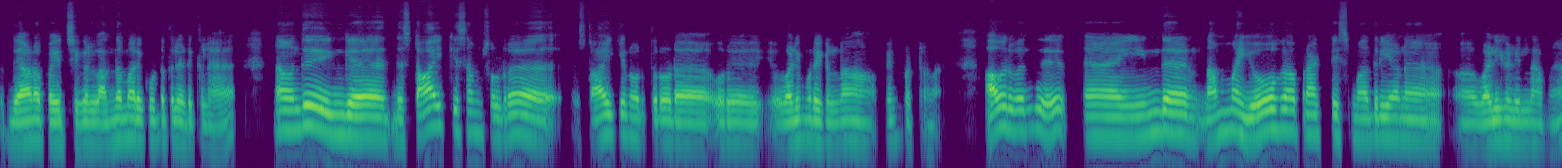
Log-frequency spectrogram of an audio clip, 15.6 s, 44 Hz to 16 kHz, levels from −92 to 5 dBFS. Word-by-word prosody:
தியான 115 +2 +5
பயிற்சிகள் 110 0 -1
அந்த 120 +4 -1
மாரி 130 -1 +3
கூட்டத்துல 120 -1 -3
எடுக்கல, 100 -1 -8 0.6
நான் 170 0 +3
வந்து 200 +4 +4 0.2
இங்க 145 0 +1 0.4
இந்த 120 - -5
ஸ்டாய்கிசம் 170 -5 0
சொல்ற 130 +1 -4 0.7
ஸ்டாய்க்ன்னு 145 -2 -1
ஒருத்தரோட 120 -2 -1 0.4
ஒரு 110 - -2 0.5
வழிமுறைகள்லாம் 115 -1 -1 0.3
பின்பற்றுவேன். 120 +2 -14 0.5
அவரு. 185 -1 +4
வந்து 175 0 -4 0.6
அ - - +1 0.4
இந்த 160 +2 +1 0.4
நம்ம 160 +6 -3 0.2
யோகா 170 +3 +4
ப்ராக்ட்டிஸ் 145 -1 -4
மாதிரியான 130 0 -2 0.6
அ - - -6 0.2
வழிகள் 120 +1 0
இல்லாம, 110 -2 -8
130 Hz, 110 wpm, -23 LUFS, 115-155 Hz, 0.7 s, தியான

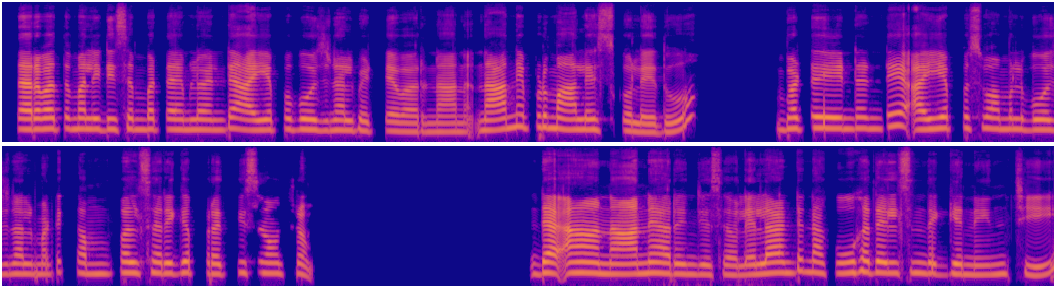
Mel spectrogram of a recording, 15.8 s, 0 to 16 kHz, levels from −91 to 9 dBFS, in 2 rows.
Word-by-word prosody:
తరువాత 250 +1 +6
మళ్ళీ 255 0 +2
డిసెంబర్ 245 0 -3
టైంలో 240 0 -1
అంటే 230 +3 -2
అయ్యప్ప 235 +2 0
భోజనాలు 230 -2 -1
పెట్టేవారు 195 -2 -4
నాన్న, 190 0 -3
నానేప్పుడూ 285 +5 +2
మాలేసుకోలేదు. 215 -6 -1 0.9
బట్ 265 +1 0 0.2
ఏంటంటే, 265 +3 -2 0.2
అయ్యప్ప 265 +2 0
స్వాముల 250 -2 -3
భోజనాలు 230 0 -2
మట్టి 250 +4 -9
కంపల్సరీగా 245 +2 -1
ప్రతి 230 +3 -4
సంవత్సరం. 245 -3 -5 1.7
డ - - -7 0.2
ఆ! - - +6 0.3
నాన్నే 235 +2 +5
అరేంజ్ 230 -2 -3
జేసేవాళ్ళు. 215 0 -5
ఎలాంటే 255 +4 +2
నాకు 250 -1 -3
ఊహ 260 +2 -1
దెలిసిన 255 0 0
దగ్గర 230 +1 -2
నించి, 215 -1 -6
240 Hz, 120 wpm, -23 LUFS, 230-255 Hz, 1.7 s, తరువాత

